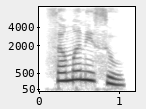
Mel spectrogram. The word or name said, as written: ಸುಮನಸ್ಸು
